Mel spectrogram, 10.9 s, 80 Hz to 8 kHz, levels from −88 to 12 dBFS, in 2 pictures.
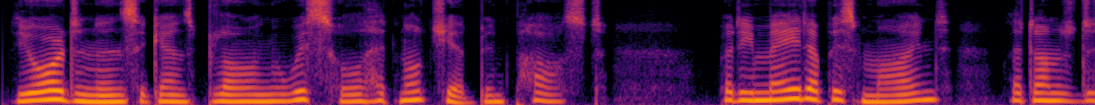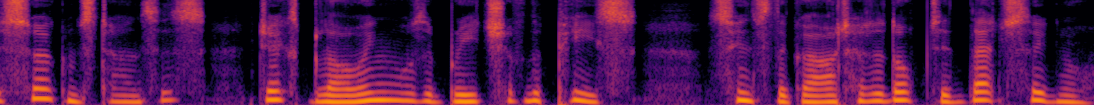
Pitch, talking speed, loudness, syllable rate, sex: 200 Hz, 195 wpm, -18 LUFS, 5.6 syllables/s, female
